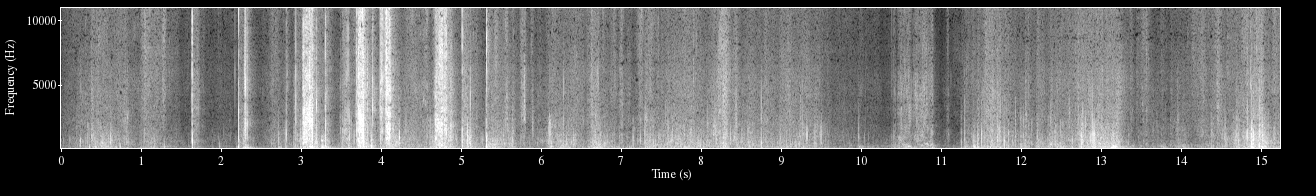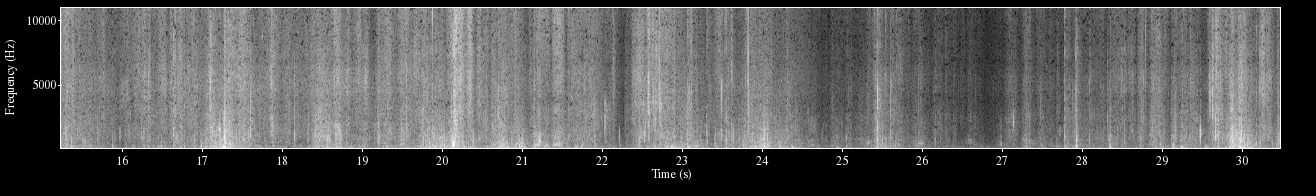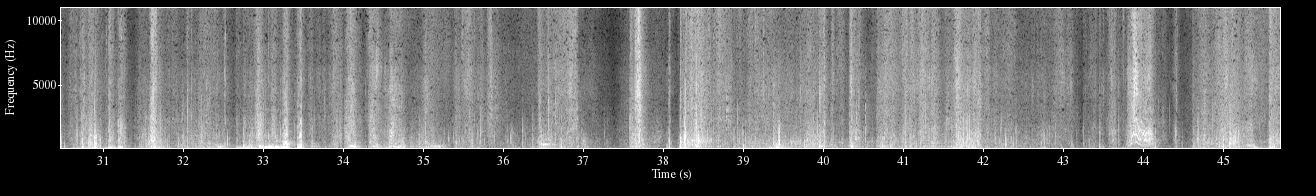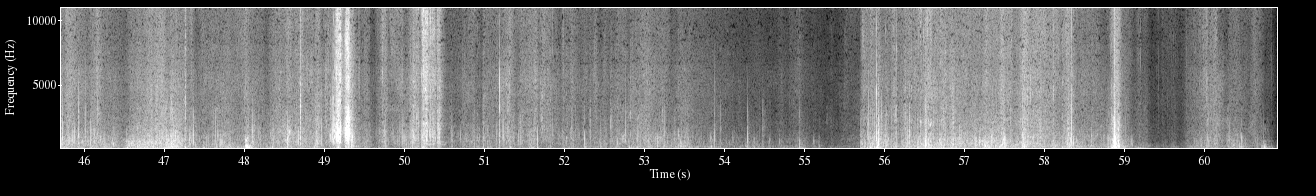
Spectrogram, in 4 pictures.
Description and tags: Touching and opening and closing zippers and buttons of a jacket for snowboarding. Recorded with a Zoom H2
